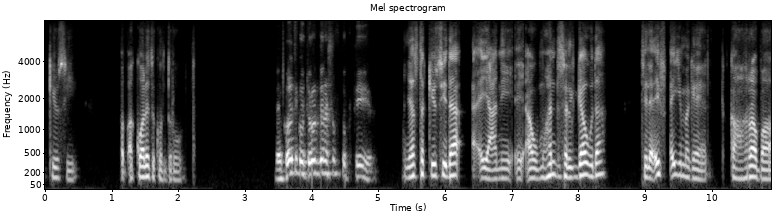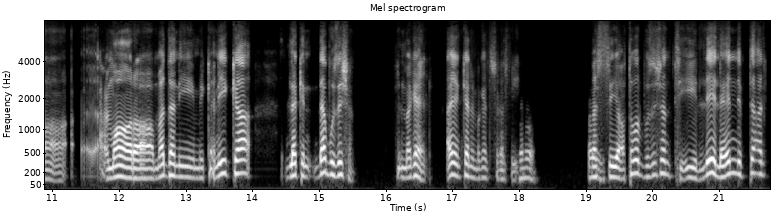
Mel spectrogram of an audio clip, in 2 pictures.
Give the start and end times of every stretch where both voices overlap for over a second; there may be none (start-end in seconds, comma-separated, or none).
none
